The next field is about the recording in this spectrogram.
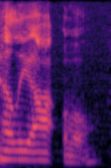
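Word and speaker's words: teleioō: that word in the Greek is the word telle Otto and I put it up there because I was gonna forget how to pronounce it it's spelled te le I oh and it's pronounced le Otto and that word perfected means accomplished finished fulfilled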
